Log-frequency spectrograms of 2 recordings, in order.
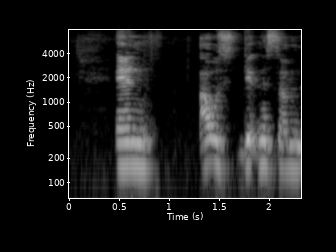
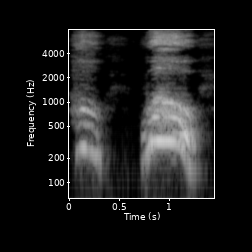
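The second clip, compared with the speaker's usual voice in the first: high, loud wonder; high, loud surprised whoa; amazed whoa; 11 semitones higher, 9 dB louder than usual. Retold or imitated. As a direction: let it out in awe. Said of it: "She said".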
